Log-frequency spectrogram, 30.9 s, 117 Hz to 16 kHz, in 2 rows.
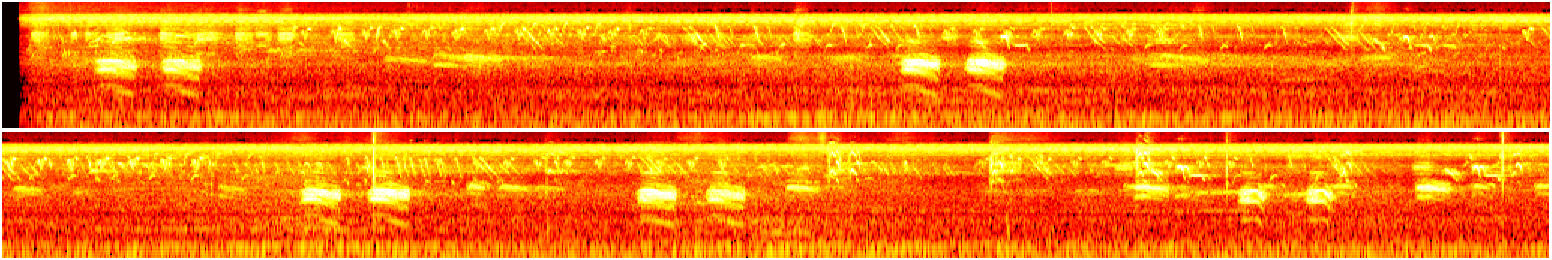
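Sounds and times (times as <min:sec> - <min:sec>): constant low hum: 0:00.2 - 0:30.9
small birds chirping: 0:00.2 - 0:30.9
loud bird calls in pairs: 0:00.3 - 0:05.7, 0:07.5 - 0:10.4, 0:17.6 - 0:30.9.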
